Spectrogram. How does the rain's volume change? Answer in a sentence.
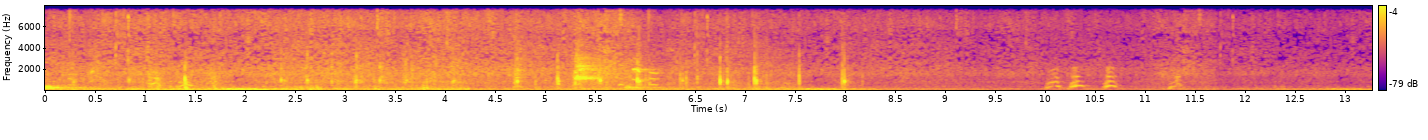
The loudness of the rain goes down.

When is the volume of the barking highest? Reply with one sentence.
The loudest moment of the barking is at 5 seconds.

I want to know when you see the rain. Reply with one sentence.
You can hear the rain from 0.0 to 13.2 s.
